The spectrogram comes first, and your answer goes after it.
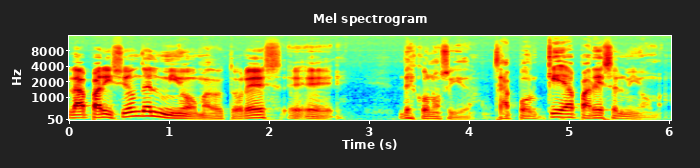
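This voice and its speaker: A man with a fairly low voice speaks as a doctor being interviewed. He explains in a didactic way, with halting phrasing and repeated words as he searches for the next term. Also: sing-song, darkish tone.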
